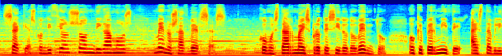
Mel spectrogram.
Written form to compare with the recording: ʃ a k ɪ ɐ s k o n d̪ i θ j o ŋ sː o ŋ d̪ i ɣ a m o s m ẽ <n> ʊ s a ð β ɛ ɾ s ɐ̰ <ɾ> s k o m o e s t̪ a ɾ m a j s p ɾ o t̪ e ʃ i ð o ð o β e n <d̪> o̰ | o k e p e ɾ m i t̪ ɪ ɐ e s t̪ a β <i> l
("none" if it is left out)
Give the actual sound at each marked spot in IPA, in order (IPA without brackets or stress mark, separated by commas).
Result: n, none, t̪, i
